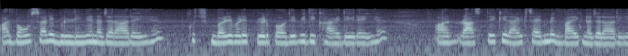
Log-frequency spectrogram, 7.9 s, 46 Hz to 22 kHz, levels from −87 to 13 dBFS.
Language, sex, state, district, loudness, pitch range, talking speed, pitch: Hindi, female, Uttar Pradesh, Budaun, -17 LUFS, 195-225 Hz, 245 wpm, 210 Hz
